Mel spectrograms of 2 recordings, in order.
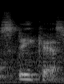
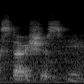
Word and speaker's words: Stoechas: And I'll have to mention, in all those varieties of lavender, there is a group called, it's called Steechas, but it's spelled Stoechas, looks like stoichus.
